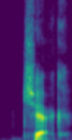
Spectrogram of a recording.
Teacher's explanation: Make sure the C sound is sharp. Not a she sound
